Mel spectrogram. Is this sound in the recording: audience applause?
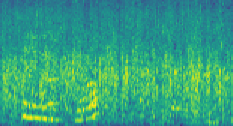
yes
